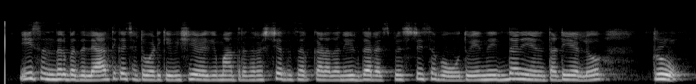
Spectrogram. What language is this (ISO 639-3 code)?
kan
